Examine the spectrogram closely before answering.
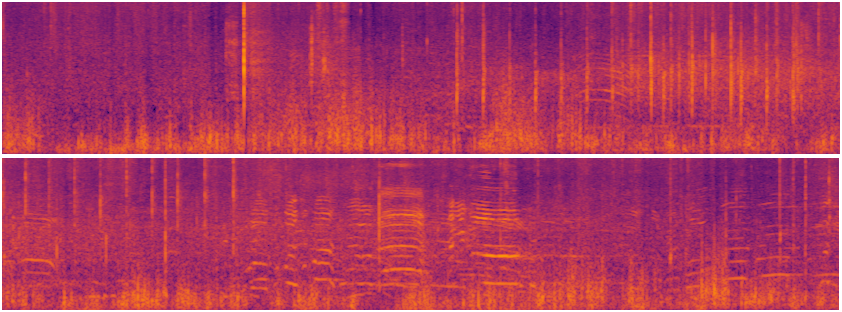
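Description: A crowd murmurs and cheers steadily outdoors.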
